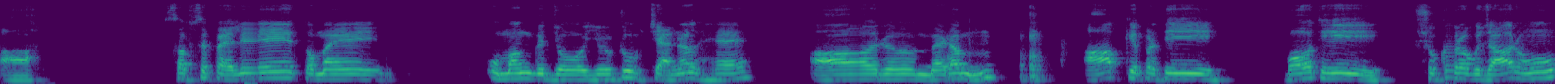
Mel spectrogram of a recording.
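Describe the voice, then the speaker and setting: A man with a Nepali accent speaks at fairly high pitch. His intonation is fairly even, broken by long, frequent pauses. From Sikkim, India. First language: Nepali (speaking Hindi). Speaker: poet and translator. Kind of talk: formal speech. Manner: halting, with fillers.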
